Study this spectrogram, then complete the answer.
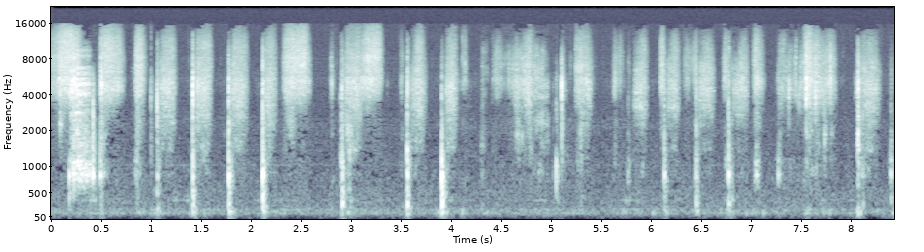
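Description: An ink pad dabs and taps repeatedly on paper.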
